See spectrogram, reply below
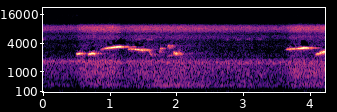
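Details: White-rumped shama singing in the wild: a short run of clear high whistled notes, some sliding up or down, then a pause and another whistled phrase near the end, over a steady faint hiss.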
